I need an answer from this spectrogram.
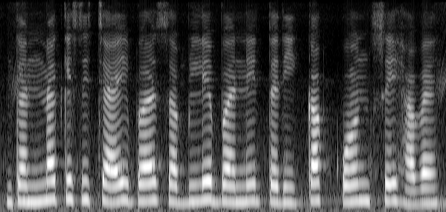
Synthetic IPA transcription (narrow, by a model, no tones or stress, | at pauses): ɡɐnːakesɪt͡ʃaːibɐɾsɐblebɐnet̪ɐɾiːkakɔːnseɦɐʋɛː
